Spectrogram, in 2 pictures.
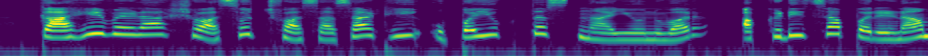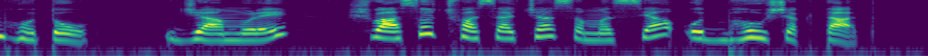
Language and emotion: Marathi, neutral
